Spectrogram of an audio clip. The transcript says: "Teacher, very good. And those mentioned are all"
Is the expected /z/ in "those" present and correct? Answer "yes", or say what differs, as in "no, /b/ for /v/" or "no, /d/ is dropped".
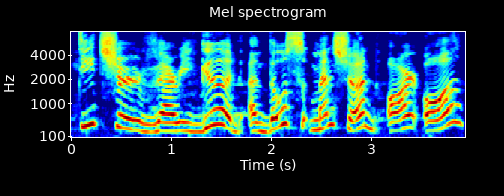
no, /s/ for /z/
